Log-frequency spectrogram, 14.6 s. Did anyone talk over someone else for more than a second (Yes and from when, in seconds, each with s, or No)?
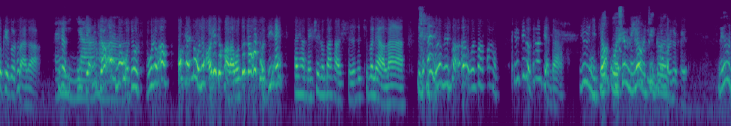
Yes, from 1.2 s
